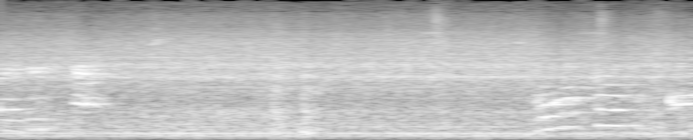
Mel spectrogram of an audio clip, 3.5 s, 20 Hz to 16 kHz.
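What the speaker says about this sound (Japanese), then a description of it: "そのため列車の進行方向を変えながらスイッチバック運転を行っています。" A train works up the Tateno switchback line, reversing direction to climb a steep 190-metre rise; a steady, moderately loud rolling rumble with faint squeals near the end.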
